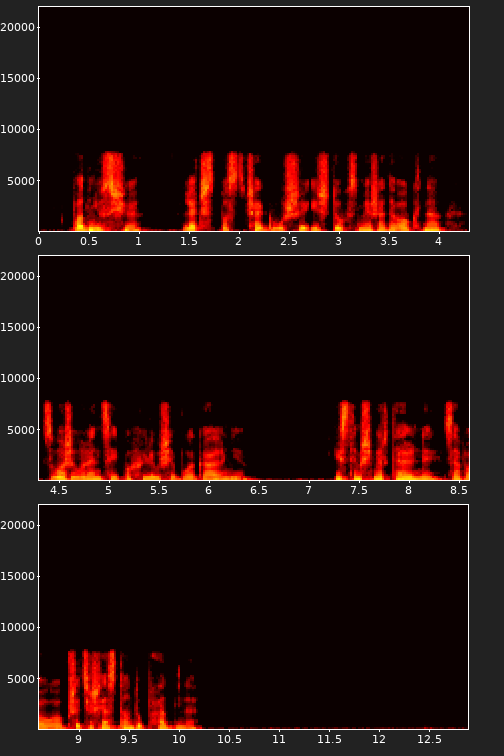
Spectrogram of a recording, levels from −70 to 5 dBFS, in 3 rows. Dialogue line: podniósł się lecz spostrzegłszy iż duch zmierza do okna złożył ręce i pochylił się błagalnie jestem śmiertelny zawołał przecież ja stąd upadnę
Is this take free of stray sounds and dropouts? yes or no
yes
